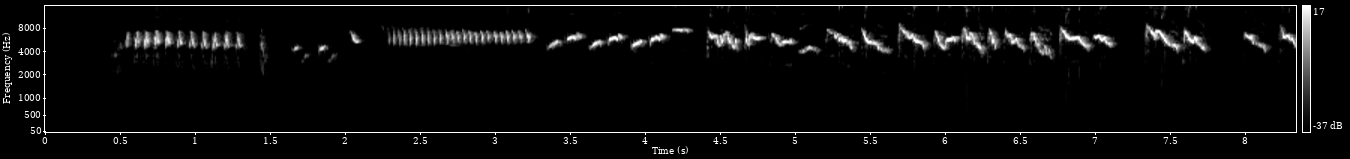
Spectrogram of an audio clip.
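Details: Javan white-eye song used as a lure recording to get kept birds singing eagerly: steady rapid buzzy trills near the top of the range, then a fast run of sharp downslurred twittering notes, with no other sounds.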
